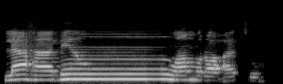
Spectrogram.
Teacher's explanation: you will get this tanween turning into ghunna.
